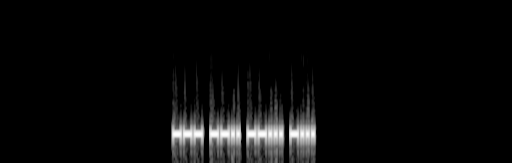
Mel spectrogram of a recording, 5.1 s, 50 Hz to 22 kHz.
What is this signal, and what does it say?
Morse code, heard as a keyed tone, about 46 wpm, 700 Hz. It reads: OZ7B
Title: DXCC-100 Call Signs - 4 Characters - Repeated 3x - 45wpm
